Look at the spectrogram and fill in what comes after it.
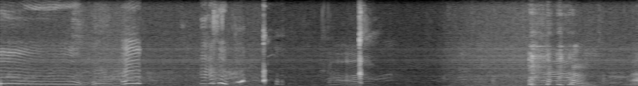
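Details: Baby going to bed gets hiccups: infant fussing and babbling broken by short, sharp catches in the breath.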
